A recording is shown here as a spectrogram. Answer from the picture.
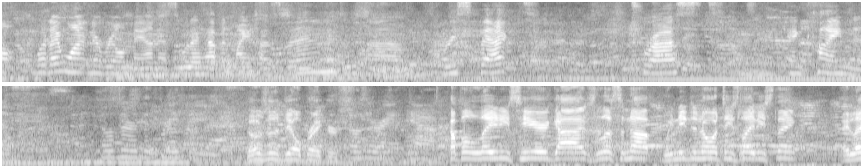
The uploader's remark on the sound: LIVE at The Helix Rodeo (On Location)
